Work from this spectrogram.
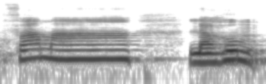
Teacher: ஃப ஃபதா ஃப, மீம் ஃபதா, அலிஃப் மத்து, மா 2 ஹரக்கத்தை நீட்டணும். ஃப அப்படிங்கிறது ஷஃபத்தான் உதடு எழுத்து, மீமும் ஷஃபத்தான் தான் உதடு எழுத்து. அதில் அலிஃப் மத்து வந்திருக்குது, 2 ஹரக்கத்தை நீட்டுவோம்.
